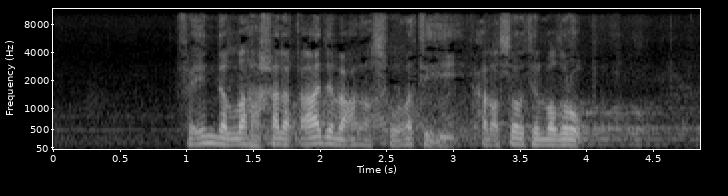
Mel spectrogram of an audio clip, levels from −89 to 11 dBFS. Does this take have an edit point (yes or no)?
no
